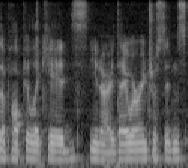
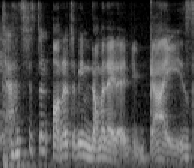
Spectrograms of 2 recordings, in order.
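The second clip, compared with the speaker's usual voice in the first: mock Valley Girl speech, put-on accent; 3 semitones higher than usual. Speaker joking about her nomination, valley girl voice. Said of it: "I can practice my Valley Girl voice".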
